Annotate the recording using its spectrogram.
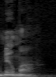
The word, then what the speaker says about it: pneuma: The word for wind and the word for Spirit, of course, you all know, is the same word, pneuma. Pneuma, if you want to pronounce that silent P.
